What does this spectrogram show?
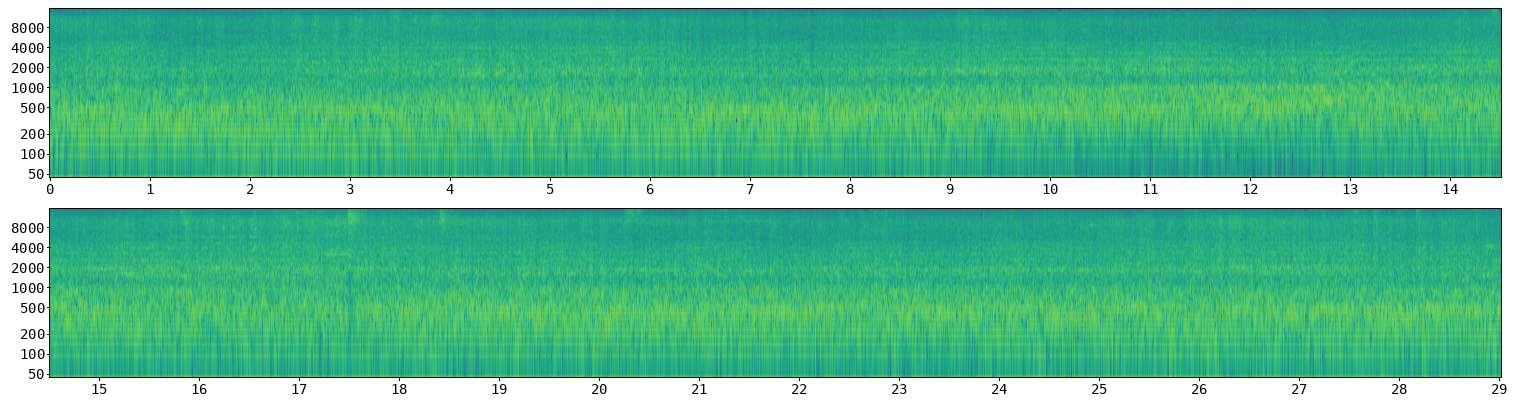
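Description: Freight cars of a mixed freight train rolling past close by: a steady noise of steel wheels running on the rails.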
